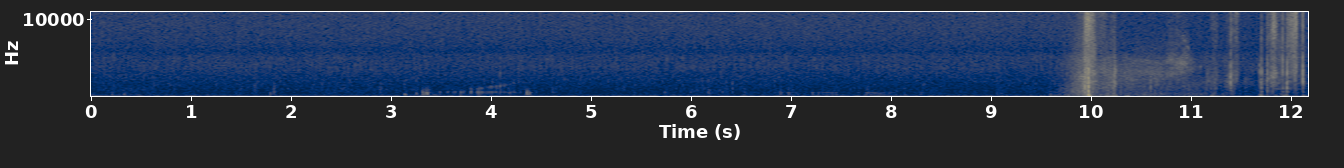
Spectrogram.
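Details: Morning stomach growling (borborygmi) on waking, recorded with a phone: quiet low gurgles and groaning rumbles, then a louder burst of rumbling near the end.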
